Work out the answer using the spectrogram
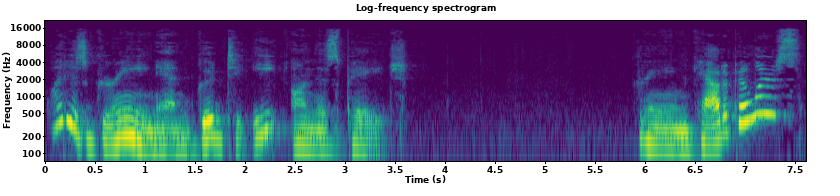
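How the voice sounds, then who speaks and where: A woman reading a picture book aloud expressively to young children, prompting them with teacherly questions and pauses. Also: sits low, huge pitch swings, darkish tone, slightly rough. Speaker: children's read-aloud reader.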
